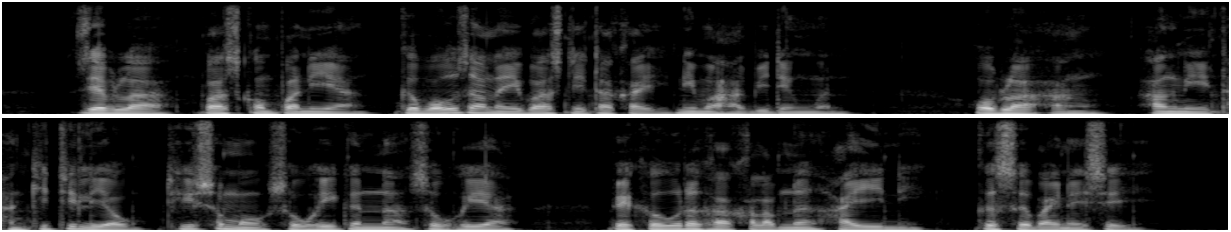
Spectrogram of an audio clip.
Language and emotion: Bodo, sad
